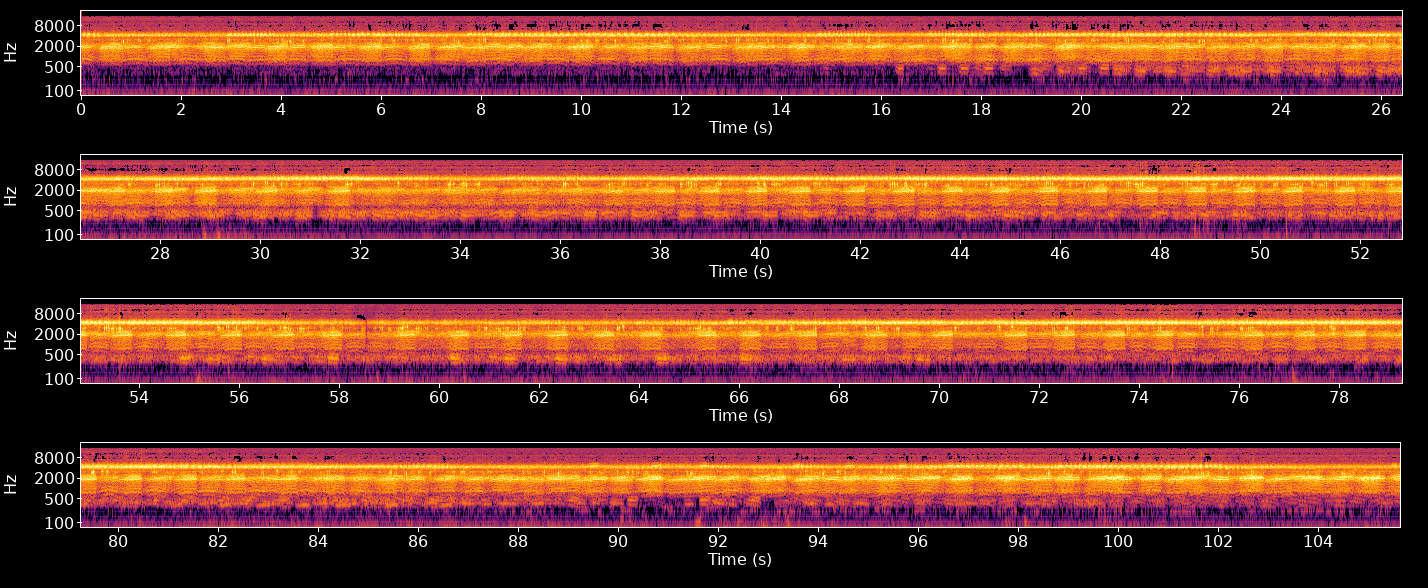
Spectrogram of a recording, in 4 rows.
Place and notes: crapaux buffle
enregistré sur le tournage Bal poussière dhenri duparc en février 1988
